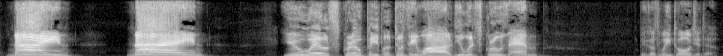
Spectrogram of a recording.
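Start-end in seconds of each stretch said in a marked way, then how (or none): 0.1-6.8 much higher, much louder shouted refusal; German bankers shouting down the Irish minister; furious mock German shouting. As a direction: scream nine like a bullying German banker.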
